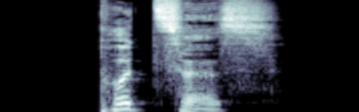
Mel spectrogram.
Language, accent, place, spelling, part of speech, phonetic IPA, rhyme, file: German, Germany, Berlin, Putzes, noun, [ˈpʊt͡səs], -ʊt͡səs, De-Putzes.ogg
- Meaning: genitive singular of Putz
